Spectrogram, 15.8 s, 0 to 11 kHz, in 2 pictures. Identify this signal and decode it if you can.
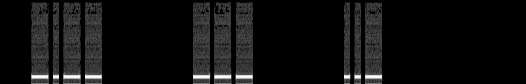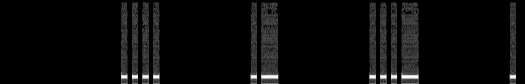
Morse code, heard as a keyed tone, about 15 wpm, spaced as for 5 wpm, 1000 Hz. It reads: YOU HAVE
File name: qotdfiles / 5wpm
